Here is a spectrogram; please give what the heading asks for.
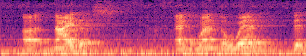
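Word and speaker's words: Cnidus: Verse 7, we made slow headway for many days and had difficulty arriving off, and that's pronounced Nidus.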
